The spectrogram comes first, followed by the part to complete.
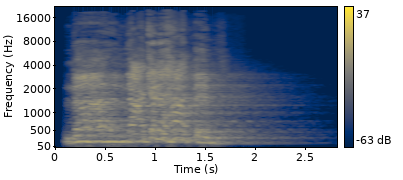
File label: Player Spotted, Battle Barks; Warframe; Corpus VIP B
